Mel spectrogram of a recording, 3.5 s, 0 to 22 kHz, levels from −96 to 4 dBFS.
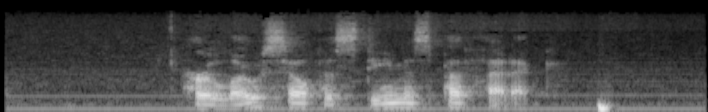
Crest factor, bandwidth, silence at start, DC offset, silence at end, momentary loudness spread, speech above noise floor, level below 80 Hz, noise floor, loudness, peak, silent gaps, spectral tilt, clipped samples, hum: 20 dB; 13.5 kHz; 0.9 s; under 0.1%; 0.5 s; 8 LU; 25 dB; -44 dBFS; -45 dBFS; -21 LUFS; -2 dBFS; none; -6 dB/octave; under 0.1%; none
